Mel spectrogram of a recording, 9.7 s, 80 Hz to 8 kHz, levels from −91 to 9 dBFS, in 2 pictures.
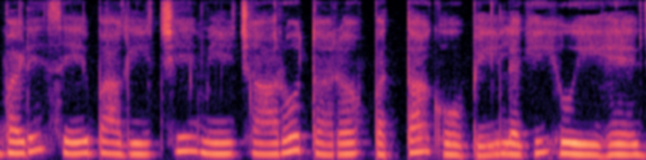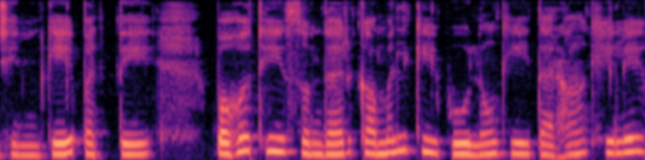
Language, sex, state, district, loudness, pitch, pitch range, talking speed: Hindi, female, Chhattisgarh, Kabirdham, -18 LUFS, 200 Hz, 195-220 Hz, 140 wpm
